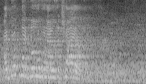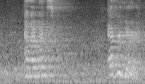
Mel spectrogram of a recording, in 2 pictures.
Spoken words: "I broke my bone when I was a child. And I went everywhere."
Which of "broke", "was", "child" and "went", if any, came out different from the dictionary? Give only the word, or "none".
none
